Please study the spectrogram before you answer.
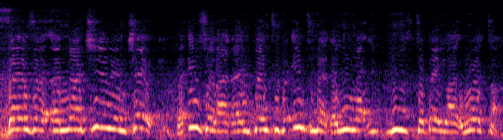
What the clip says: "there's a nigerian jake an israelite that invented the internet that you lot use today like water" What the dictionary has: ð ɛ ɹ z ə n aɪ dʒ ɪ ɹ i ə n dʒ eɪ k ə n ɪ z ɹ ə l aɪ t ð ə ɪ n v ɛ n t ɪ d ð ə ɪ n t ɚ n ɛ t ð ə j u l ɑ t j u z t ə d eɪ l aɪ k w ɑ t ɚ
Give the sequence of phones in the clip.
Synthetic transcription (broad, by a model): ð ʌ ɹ z ə n aɪ dʒ ɪ ɹ i ə n tʃ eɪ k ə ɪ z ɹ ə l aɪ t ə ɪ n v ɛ n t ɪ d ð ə ɪ n t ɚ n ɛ t ð ə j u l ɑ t j u z t ə d eɪ l aɪ k w ɑ t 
